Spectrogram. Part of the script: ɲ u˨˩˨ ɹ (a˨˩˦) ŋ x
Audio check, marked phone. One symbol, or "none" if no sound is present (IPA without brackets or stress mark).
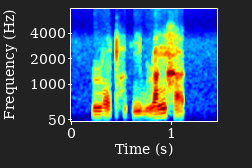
a˧˥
